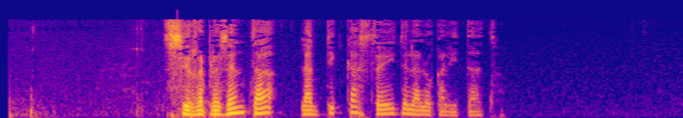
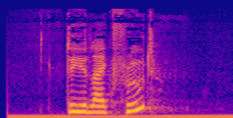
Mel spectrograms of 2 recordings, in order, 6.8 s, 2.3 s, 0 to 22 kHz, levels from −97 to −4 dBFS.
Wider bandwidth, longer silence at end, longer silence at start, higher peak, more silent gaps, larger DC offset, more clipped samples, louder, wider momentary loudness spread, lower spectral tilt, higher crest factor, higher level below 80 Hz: second, 11.5 kHz vs 16.5 kHz; first, 2.05 s vs 0 s; first, 1.65 s vs 0.05 s; first, 0 dBFS vs -8 dBFS; neither; neither; neither; first, -17 LUFS vs -22 LUFS; about the same, 22 LU vs 20 LU; second, -4 dB/octave vs -5.5 dB/octave; about the same, 20 dB vs 16 dB; second, -50 dBFS vs -36 dBFS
